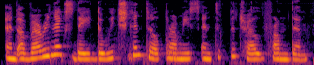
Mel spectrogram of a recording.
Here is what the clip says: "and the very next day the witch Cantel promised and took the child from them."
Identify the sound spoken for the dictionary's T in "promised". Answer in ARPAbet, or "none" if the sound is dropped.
none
